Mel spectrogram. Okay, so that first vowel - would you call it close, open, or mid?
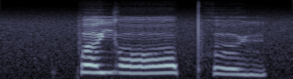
open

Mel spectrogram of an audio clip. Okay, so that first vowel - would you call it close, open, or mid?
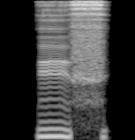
close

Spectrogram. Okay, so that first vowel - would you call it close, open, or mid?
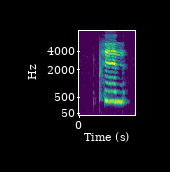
mid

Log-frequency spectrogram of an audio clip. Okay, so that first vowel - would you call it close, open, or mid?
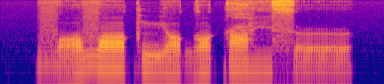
open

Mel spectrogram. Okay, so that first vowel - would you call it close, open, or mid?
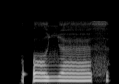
mid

